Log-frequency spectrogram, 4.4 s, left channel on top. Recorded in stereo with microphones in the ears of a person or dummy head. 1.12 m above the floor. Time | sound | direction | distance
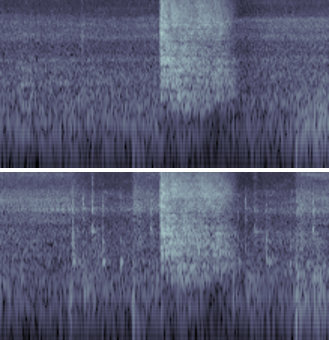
2.1 | tearing paper | 20° left (ahead or behind) | 1.9 m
